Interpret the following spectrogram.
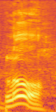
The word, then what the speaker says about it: Bloor: So Bloor. Indeed. Is that how I pronounce it? It is. It's like floor, but with a B.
